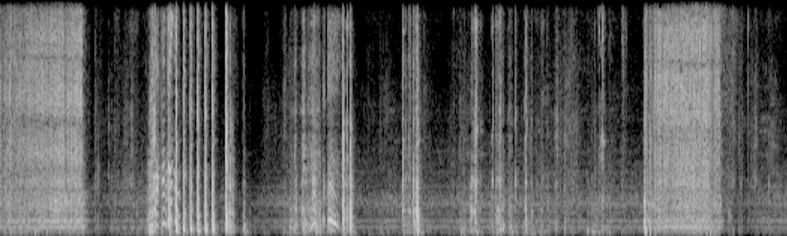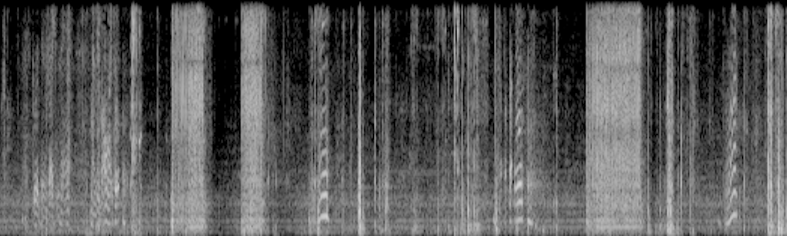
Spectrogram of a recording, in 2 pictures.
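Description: MIG welder arc crackling on steel in a string of short stop-start bursts, each about half a second to a second long, as a touch-up weld is run around the joint of a steel auger.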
